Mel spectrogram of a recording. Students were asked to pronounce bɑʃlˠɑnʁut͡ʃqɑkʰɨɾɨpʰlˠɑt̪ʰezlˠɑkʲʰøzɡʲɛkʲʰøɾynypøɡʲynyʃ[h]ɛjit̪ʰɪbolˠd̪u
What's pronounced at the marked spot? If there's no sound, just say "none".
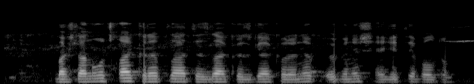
h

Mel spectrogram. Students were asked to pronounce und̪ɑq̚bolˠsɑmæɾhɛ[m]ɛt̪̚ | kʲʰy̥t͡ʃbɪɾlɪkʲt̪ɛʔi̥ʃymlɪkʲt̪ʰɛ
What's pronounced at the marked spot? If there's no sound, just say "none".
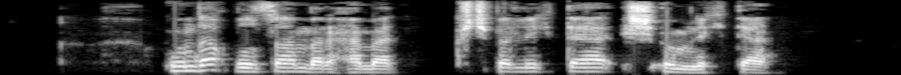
m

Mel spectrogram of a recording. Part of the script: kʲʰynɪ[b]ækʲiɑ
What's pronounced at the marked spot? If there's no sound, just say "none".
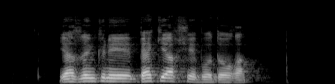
b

